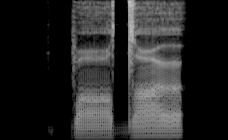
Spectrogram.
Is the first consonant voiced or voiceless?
voiceless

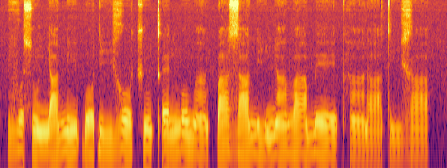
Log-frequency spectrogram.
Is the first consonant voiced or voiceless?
voiced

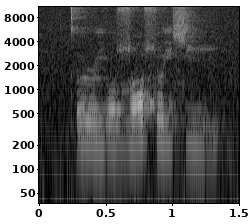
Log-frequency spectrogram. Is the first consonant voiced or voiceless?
voiceless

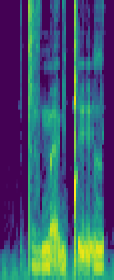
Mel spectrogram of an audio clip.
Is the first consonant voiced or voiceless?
voiceless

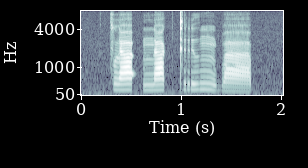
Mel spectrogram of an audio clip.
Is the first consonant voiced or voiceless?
voiceless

